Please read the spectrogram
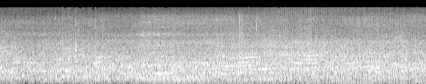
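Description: A car engine running steadily for a few seconds in the middle, over the background murmur of bystanders' voices on the street.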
